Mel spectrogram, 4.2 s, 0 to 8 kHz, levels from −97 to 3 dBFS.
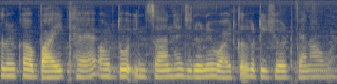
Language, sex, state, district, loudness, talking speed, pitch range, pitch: Hindi, female, Assam, Sonitpur, -19 LUFS, 225 wpm, 180-195 Hz, 185 Hz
